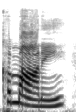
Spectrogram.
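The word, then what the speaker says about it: Kemoni: i was like kamani so it's going to be pronounced kamani is going to be spelled k-e-m-o-n-i i might have it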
